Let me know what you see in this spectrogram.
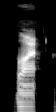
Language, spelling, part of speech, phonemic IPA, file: French, ouin, noun, /wɛ̃/, LL-Q150 (fra)-ouin.wav
- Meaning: an expression of sadness (like crying) by making such a sound; boo-hoo; waa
